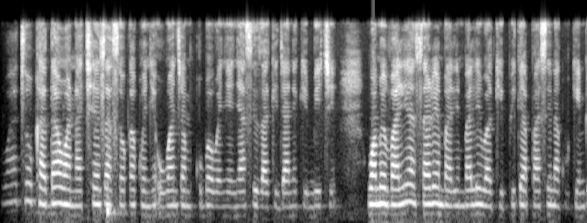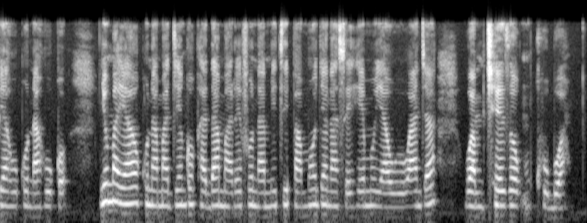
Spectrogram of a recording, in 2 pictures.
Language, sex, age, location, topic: Swahili, female, 18-24, Nairobi, education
